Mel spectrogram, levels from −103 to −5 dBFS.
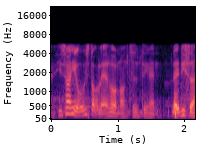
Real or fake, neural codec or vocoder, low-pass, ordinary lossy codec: real; none; 5.4 kHz; none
